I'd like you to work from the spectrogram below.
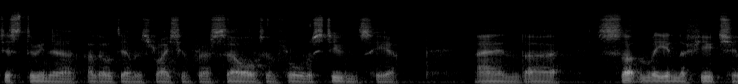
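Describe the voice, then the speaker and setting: A man with a very deep, low pitch and vocal fry speaks at a moderate pace. His tone is relaxed and his intonation monotone and flat. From south London (Sutton). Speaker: kung fu teacher. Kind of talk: live stream Q&A. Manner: casual, relaxed.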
